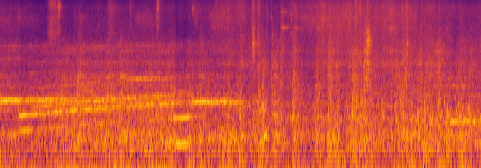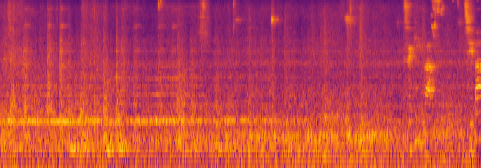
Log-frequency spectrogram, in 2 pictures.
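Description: A subway train rumbles loudly along the track.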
